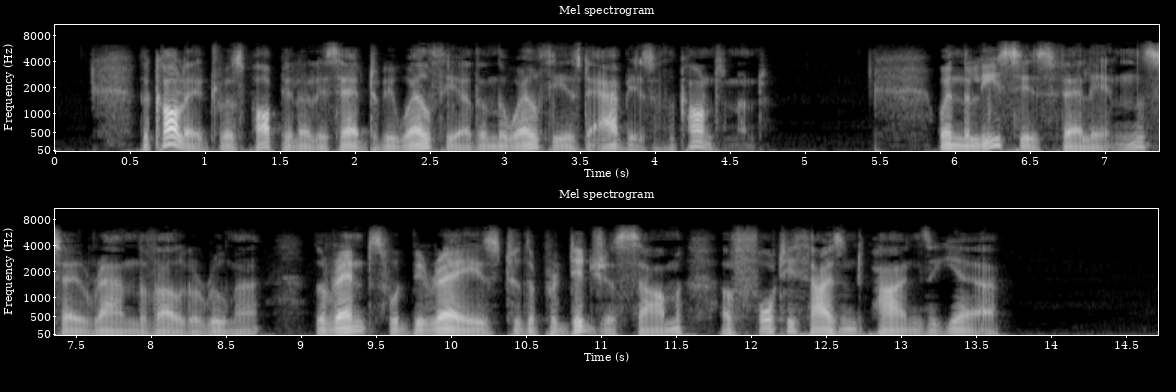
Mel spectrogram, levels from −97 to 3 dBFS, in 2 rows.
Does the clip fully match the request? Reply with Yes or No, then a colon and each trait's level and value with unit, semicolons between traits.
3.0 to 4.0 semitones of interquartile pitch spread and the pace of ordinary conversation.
No: average, 4.7 semitones; average, 165 wpm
